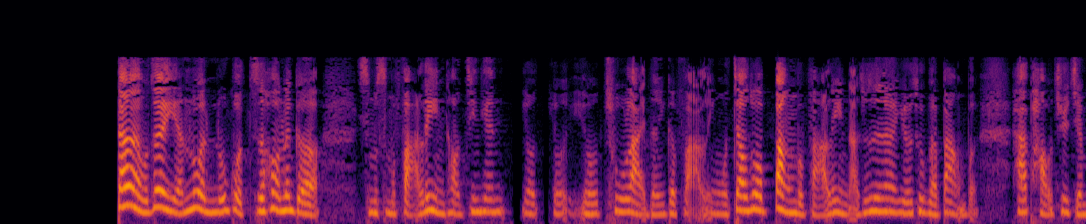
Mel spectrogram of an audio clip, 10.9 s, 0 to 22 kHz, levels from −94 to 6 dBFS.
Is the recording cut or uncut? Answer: uncut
